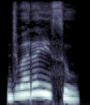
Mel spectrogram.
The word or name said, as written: ಜ್ವರಯಿಸು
